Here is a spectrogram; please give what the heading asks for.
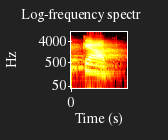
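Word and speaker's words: cape: बता भी दिया है साइलेंट ई रूल ठीक है जब एंड पे इ आ जाएगा अब देखिए पहले है कैप लेकिन जब एंड पे इ आ गया तो तो ये बन गया केप।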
